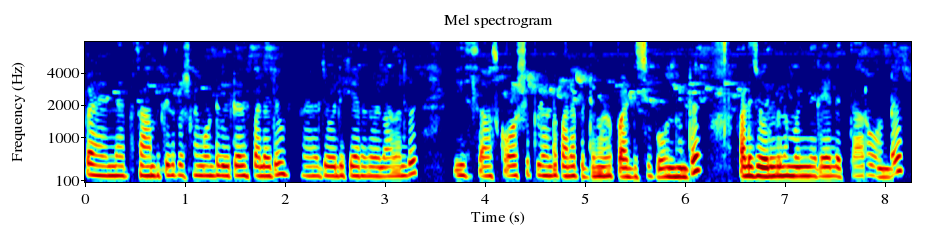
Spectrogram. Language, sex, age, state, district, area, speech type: Malayalam, female, 18-30, Kerala, Kozhikode, rural, spontaneous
